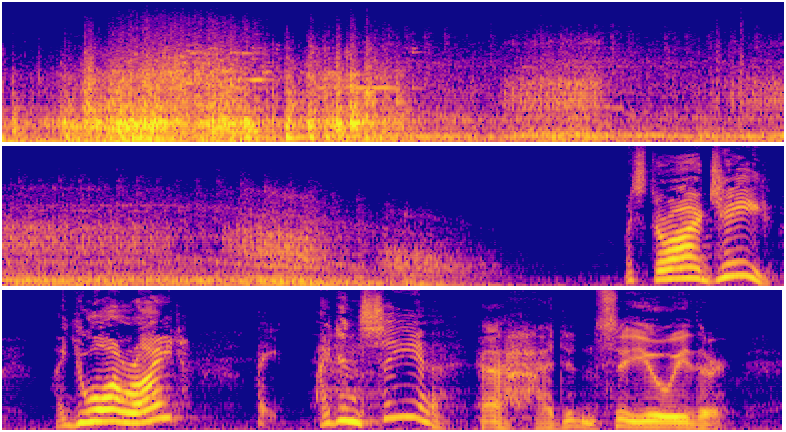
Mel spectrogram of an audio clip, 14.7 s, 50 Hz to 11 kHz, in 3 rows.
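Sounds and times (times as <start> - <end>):
grinding and crunching of a tractor running over a car: 0.0 - 7.7
tractor diesel engine roaring and idling: 1.7 - 8.2
speech: 8.8 - 14.4.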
